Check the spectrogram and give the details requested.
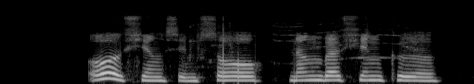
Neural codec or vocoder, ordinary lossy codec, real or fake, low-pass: none; Opus, 32 kbps; real; 9.9 kHz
